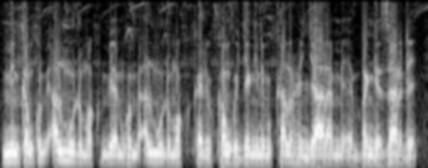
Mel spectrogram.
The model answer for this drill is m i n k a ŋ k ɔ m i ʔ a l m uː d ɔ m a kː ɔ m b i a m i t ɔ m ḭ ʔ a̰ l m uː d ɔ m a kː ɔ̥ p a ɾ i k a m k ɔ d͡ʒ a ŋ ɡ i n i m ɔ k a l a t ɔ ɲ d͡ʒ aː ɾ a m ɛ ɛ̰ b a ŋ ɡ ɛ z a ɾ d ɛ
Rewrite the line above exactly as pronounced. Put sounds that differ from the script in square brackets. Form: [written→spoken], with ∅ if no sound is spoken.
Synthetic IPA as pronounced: m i n k a [ŋ→m] k ɔ m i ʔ a l m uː d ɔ m a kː ɔ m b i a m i [t→k] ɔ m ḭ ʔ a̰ l m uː d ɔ m a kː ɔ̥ [p→k] a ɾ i k a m k ɔ d͡ʒ a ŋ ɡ i n i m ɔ k a l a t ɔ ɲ d͡ʒ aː ɾ a m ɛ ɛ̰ b a ŋ ɡ ɛ z a ɾ d ɛ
